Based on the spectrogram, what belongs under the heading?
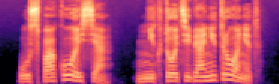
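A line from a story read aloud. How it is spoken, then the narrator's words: Growled syllable by syllable. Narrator (Russian): Прорычал я чуть ли не по слогам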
